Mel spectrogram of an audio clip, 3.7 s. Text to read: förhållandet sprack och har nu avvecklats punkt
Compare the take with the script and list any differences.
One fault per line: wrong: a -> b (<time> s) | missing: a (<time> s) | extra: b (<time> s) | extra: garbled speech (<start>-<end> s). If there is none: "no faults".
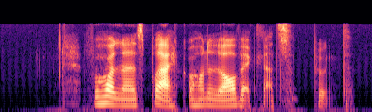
no faults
